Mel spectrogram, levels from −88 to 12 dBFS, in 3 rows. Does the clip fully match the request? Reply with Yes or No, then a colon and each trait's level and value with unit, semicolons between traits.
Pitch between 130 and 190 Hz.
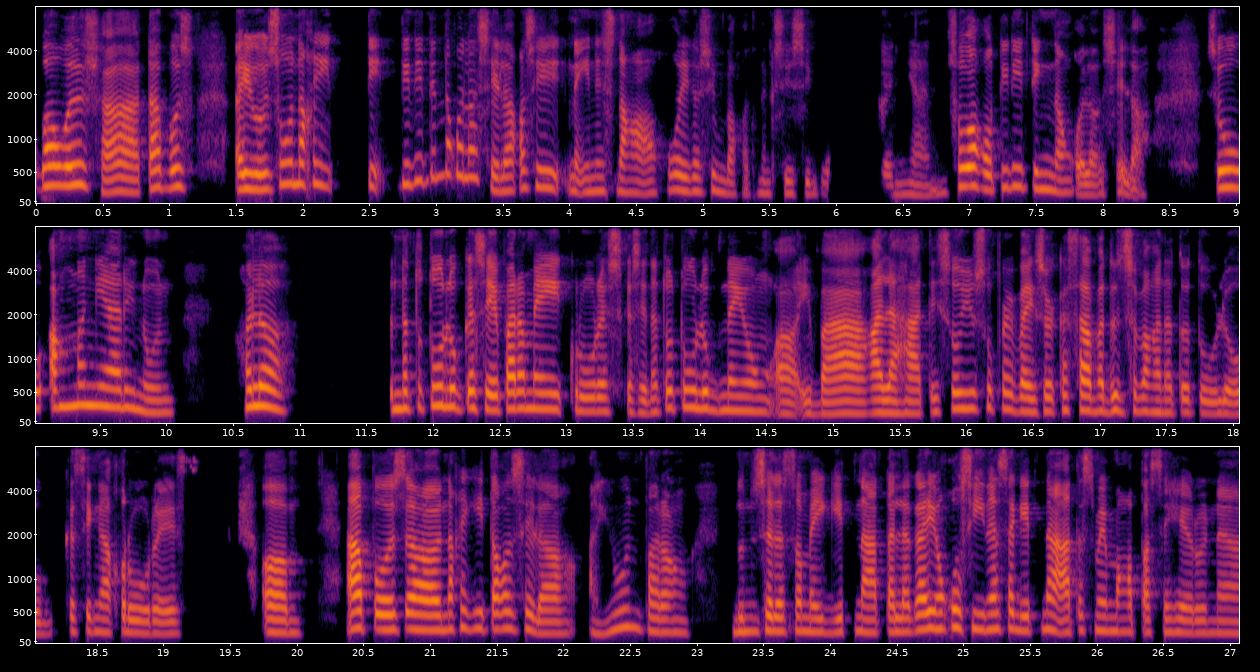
No: high, 220 Hz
